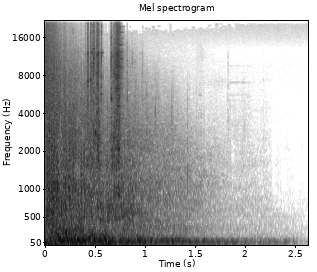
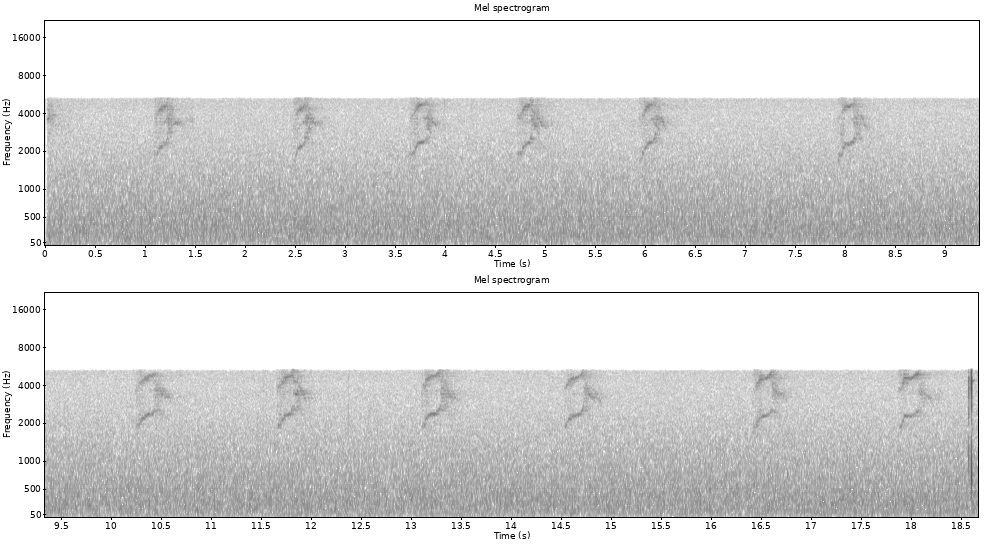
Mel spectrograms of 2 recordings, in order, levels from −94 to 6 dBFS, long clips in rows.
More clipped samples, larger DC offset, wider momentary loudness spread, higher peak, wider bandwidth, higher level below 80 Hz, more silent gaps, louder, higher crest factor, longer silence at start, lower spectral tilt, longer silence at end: first, 10% vs under 0.1%; neither; first, 22 LU vs 5 LU; first, 0 dBFS vs -6 dBFS; first, over 20 kHz vs 5.4 kHz; first, -12 dBFS vs -62 dBFS; neither; first, -5 LUFS vs -47 LUFS; second, 6 dB vs 40 dB; about the same, 0 s vs 0 s; about the same, -3.5 dB/octave vs -2.5 dB/octave; first, 0.75 s vs 0 s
